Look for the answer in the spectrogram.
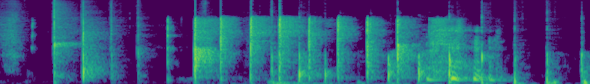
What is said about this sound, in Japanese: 盛大な拍手が今、巻き起こって 耳をつんざくような盛大な拍手が。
